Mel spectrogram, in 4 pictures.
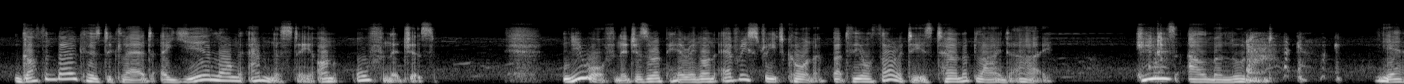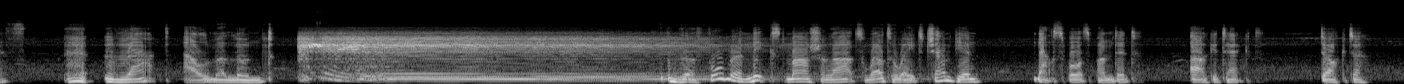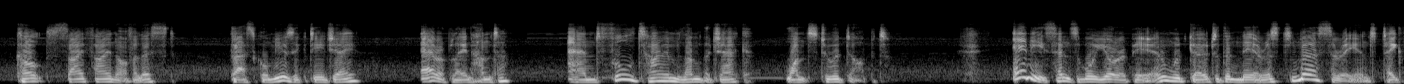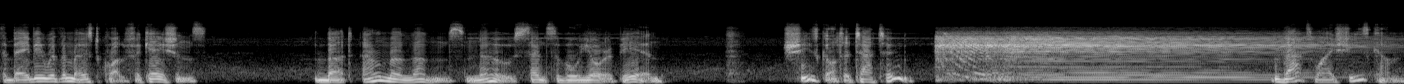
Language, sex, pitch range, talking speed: English, male, 110-155 Hz, 95 wpm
